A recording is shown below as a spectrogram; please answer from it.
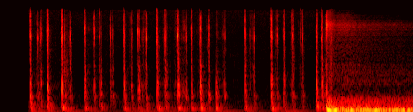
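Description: Quick computer-keyboard typing, about seven keystrokes a second with one short pause. About three seconds in, a deep low boom cuts in, louder than the typing, and keeps rumbling.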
